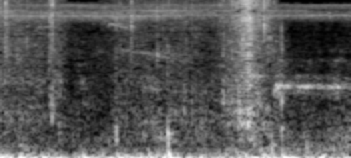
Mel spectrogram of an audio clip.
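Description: Faint outdoor background: a steady low rumble with a few soft clicks scattered through it, and a faint thin tone near the end.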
